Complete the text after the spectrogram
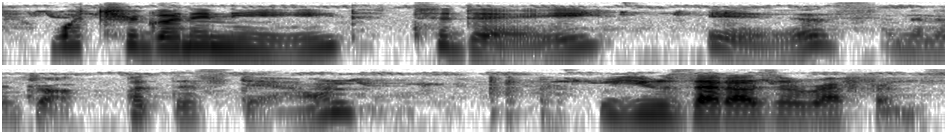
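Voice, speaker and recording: Lively intonation, big jumps in loudness, long and frequent pauses, a moderate pace, and noticeable background noise. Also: woman, medium pitch for a woman. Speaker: painting instructor. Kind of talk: tutorial. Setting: outdoors.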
